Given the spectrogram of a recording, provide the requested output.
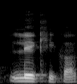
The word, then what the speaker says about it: लेखिका: तो सही जो उच्चारण है वो है लेखिका।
